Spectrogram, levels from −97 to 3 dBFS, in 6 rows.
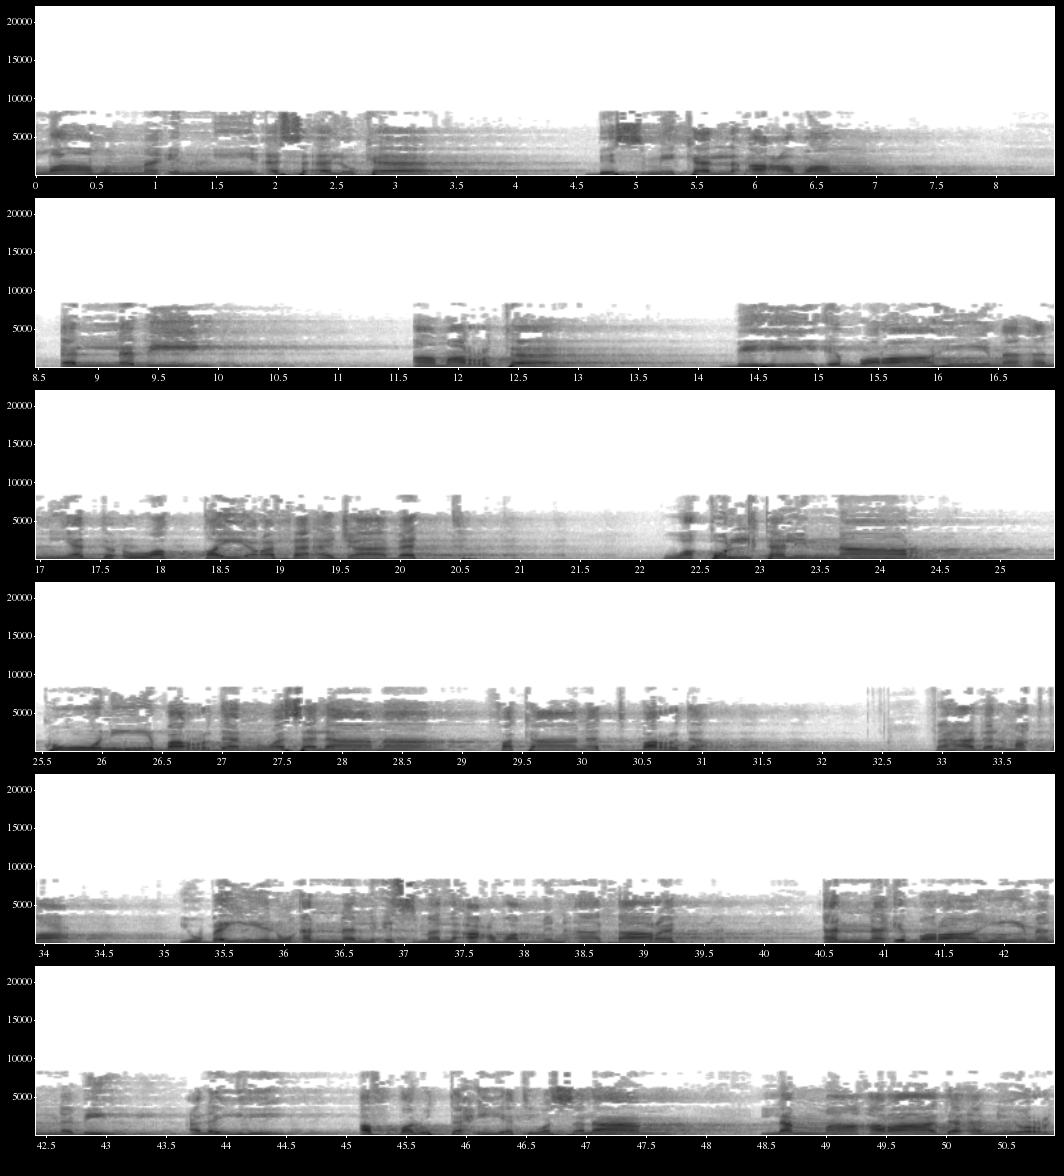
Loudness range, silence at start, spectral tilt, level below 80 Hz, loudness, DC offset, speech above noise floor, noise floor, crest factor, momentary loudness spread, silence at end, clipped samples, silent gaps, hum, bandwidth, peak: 6 LU; 0 s; -5.5 dB/octave; -30 dBFS; -22 LUFS; under 0.1%; 36 dB; -57 dBFS; 22 dB; 18 LU; 0 s; under 0.1%; none; none; 8.8 kHz; 0 dBFS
